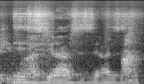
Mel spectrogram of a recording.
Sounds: Sneeze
